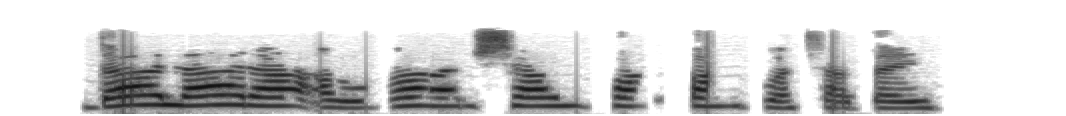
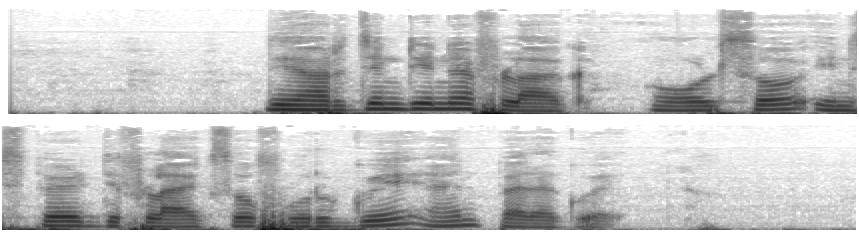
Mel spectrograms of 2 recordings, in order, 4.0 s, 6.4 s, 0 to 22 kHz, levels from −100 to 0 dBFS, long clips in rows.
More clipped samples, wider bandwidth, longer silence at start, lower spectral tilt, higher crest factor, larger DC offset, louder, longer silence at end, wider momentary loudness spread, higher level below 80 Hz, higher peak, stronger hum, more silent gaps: neither; second, 8.4 kHz vs 14.5 kHz; about the same, 0.3 s vs 0.35 s; second, -1.5 dB/octave vs -8 dB/octave; about the same, 14 dB vs 18 dB; neither; first, -15 LUFS vs -24 LUFS; first, 0.5 s vs 0.25 s; first, 13 LU vs 10 LU; second, -62 dBFS vs -28 dBFS; about the same, -2 dBFS vs -4 dBFS; neither; first, 2.48-2.57 s, 2.80-2.85 s vs none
